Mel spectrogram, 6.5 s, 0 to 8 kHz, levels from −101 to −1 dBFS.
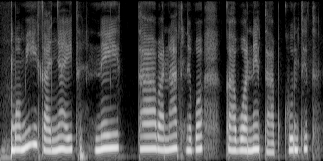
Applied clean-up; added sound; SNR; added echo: none; none; none; none.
